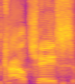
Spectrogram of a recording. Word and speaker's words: Kyle Chase: If you don't know me, my name is Kyle Chase. It rhymes with smile face if you need help remembering.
